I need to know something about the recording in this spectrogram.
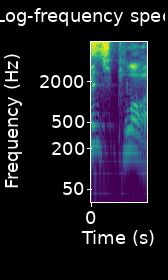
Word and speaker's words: Mintz-Plasse: Plasse, yes. Mintz-Plasse. Like floss with P.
